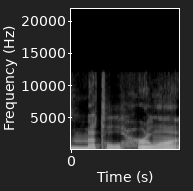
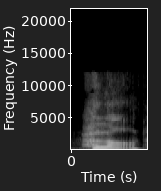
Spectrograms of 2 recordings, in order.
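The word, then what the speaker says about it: Métal Hurlant: called, I believe it's Metal Hurlon is how you pronounce it. My French is awful. You probably lose the T at the end. Halan.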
